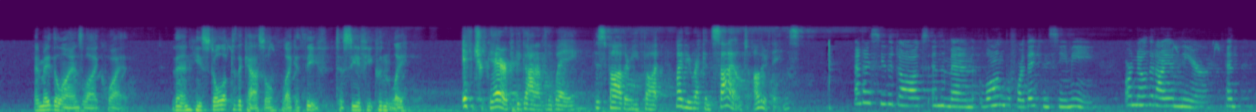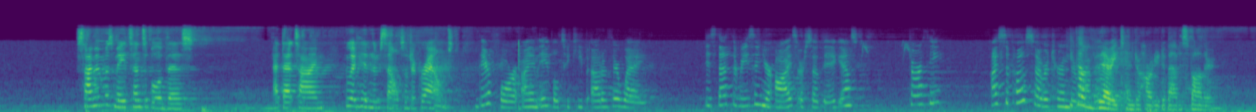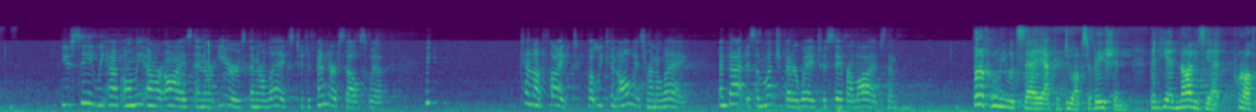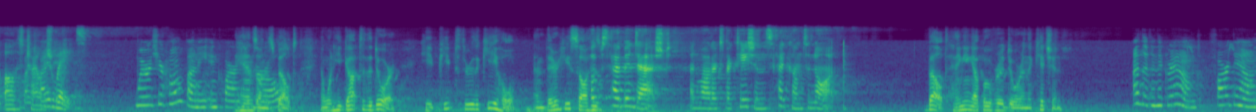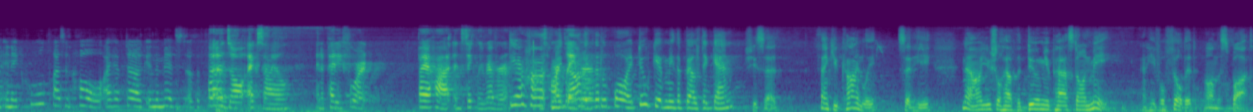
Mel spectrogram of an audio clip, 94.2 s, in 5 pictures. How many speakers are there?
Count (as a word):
four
